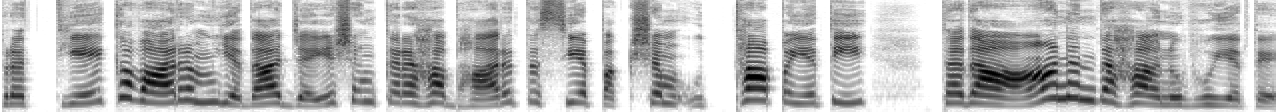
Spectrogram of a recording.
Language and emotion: Sanskrit, happy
